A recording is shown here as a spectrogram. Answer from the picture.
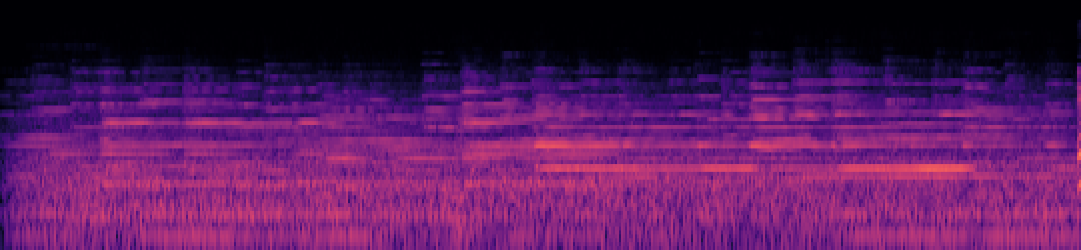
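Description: Carillon bells ring out a bright, steady pop melody, overlapping tones sustaining and blending over a continuous background hum, heard from a moderate distance with no voices.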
